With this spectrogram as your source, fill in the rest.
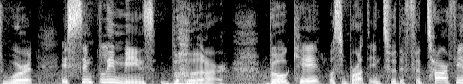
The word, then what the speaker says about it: bokeh: Basically, they say bokeh or boko or boku or whatever. It is wrong. You can refer to the technical papers that was commissioned by Mike Johnston originally on how to pronounce the word bokeh. It is bokeh.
